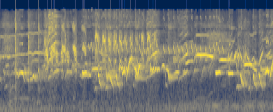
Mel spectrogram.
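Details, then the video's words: Very noisy White-rumped shama song meant to provoke a reply: crowded, high twittering phrases, quick down-slurred whistles and rattling notes piled together, continuous and loud from start to finish. "Murai ribut Sangat berisik. dijamin nyaut bongkar materi."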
